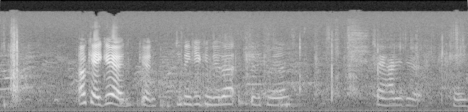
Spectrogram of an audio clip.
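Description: Young women talk and call out nearby, outdoors.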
